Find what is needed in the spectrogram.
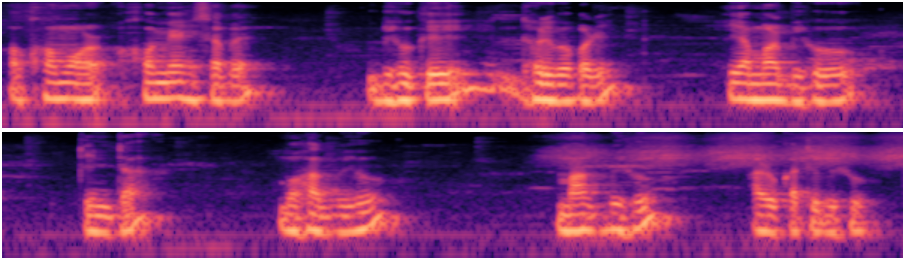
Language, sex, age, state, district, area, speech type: Assamese, male, 60+, Assam, Dibrugarh, urban, spontaneous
